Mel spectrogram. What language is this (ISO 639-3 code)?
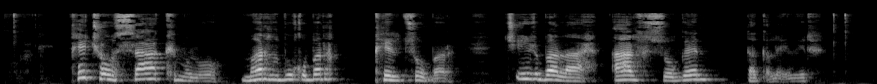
bbl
